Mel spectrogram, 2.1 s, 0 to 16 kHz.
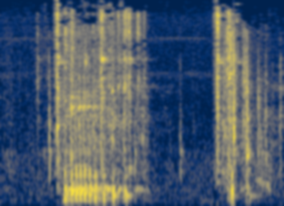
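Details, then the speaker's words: Husqvarna 281/288 chainsaw revival, first pulls on choke: two short bursts of rough two-stroke firing, each dying within half a second; carburettor empty, fuel starvation, first firing suspected on brake cleaner in the bottom end. "The carb was empty. You know what? I bet that was the brake clean down in the bottom end."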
